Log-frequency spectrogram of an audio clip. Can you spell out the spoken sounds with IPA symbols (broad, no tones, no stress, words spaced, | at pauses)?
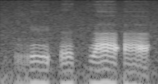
rø ʔə kʷaʔa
